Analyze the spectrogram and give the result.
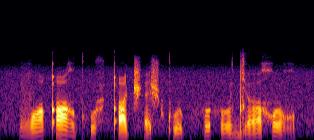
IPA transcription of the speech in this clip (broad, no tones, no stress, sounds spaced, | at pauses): v ɔ qʼ ʌː ʁ kʷʰ ʌ x qʼ ɪ t͡ʃʼ ɛ ʃ kʷʼ ə˞ kʷ h ʊ h ʊː dʲ ʌː χ u ʁ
